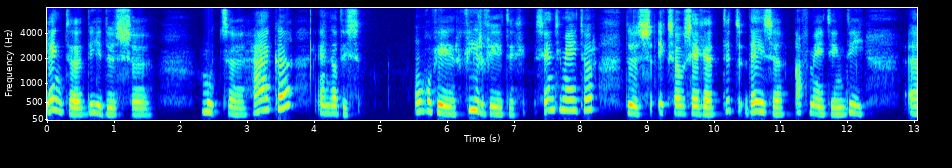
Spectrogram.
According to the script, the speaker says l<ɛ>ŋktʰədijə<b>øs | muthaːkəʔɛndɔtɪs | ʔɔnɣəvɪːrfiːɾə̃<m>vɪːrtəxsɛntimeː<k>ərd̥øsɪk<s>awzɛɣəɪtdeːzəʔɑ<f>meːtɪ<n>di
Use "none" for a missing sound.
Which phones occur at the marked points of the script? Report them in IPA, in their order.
ɛ, d, n, t, s, f, ŋ

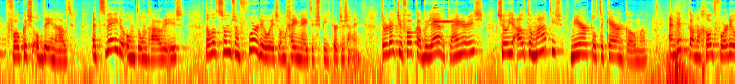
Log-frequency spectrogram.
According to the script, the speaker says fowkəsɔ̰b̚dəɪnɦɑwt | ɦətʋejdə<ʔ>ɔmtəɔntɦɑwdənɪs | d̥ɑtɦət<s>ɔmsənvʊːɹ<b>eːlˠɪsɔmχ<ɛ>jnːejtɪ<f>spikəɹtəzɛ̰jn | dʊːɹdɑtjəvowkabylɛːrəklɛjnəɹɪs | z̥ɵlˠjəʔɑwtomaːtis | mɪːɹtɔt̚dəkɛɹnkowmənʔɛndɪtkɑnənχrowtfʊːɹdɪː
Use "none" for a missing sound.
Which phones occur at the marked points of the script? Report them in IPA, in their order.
ʔ, s, d, e, f

